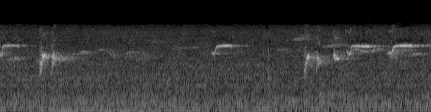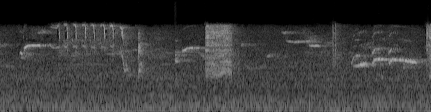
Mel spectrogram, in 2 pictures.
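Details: Pied bushchat, a champion bird, singing as a master for other birds to learn from: scattered high, thin whistled and chattering phrases with short buzzy bursts, growing busier toward the end over a faint hiss.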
